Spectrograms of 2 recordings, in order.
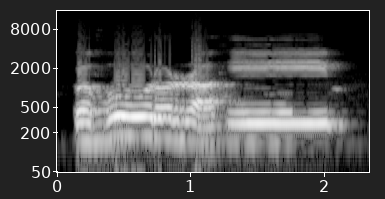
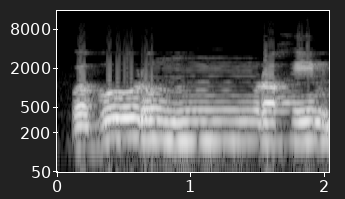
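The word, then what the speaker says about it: غَفُورٌ رَحِيمٌ: Selanjutnya, ghafurur rahim. Ini juga ada tanwin atau dhammah tanwin bertemu dengan huruf ro. Ini juga tidak boleh mendengung. Ghafurur rahim, itu contoh yang salah.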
